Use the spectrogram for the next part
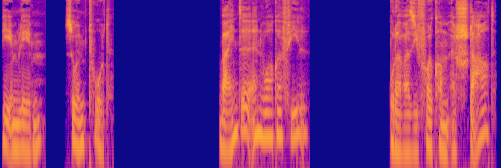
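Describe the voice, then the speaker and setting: A man playing a reflective biographer who narrates a radio play in sober literary prose, with a husky voice. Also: mid-range voice, lively intonation, slow pace, long pauses, warm tone, exaggerated voice. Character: reflective biographer recounting a life with sober sympathy. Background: music.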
